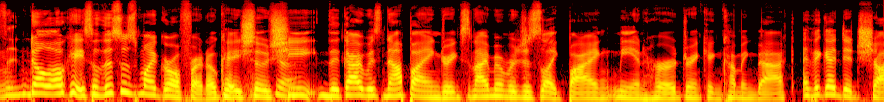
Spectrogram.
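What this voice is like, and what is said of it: Usual voice. Nothing is said of it.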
